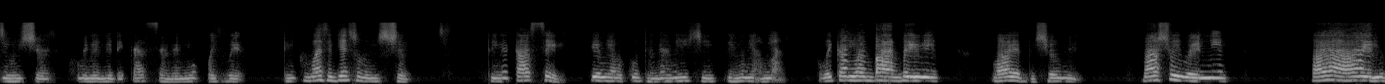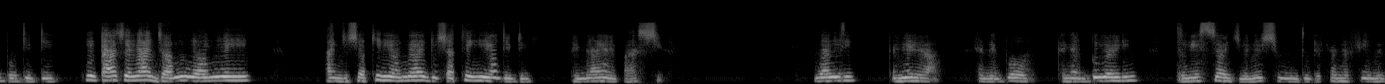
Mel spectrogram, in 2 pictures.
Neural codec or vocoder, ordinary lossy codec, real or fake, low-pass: codec, 16 kHz, 0.5 kbps, FreqCodec, smaller model; AAC, 48 kbps; fake; 7.2 kHz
